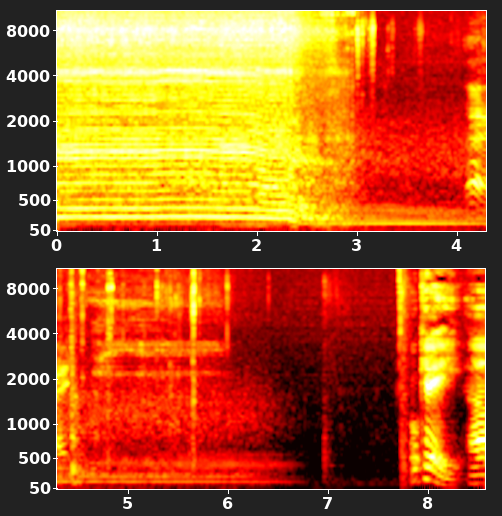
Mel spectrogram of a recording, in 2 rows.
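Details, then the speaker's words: SIG Kadet LT-40 RC aircraft glow engine during first break-in run, mostly run at full throttle: screaming buzz sags and drops in pitch, then settles into a lower uneven burble; mixture too rich, a friend agreed. "realized that uh what was going on um was it was too rich"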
